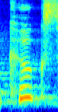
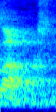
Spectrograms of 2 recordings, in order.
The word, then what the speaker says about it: Laux: I'm sorry, was your name Kooks or? Yeah, it's pronounced Laux.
